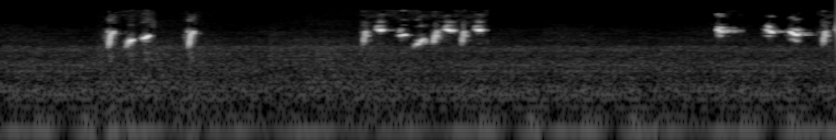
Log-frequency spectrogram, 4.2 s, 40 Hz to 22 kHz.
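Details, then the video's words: European goldfinch, recorded for cage-bird training: three short clusters of high, sharp twittering notes separated by silent pauses. "Goldfinch 12h The BEST Song"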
